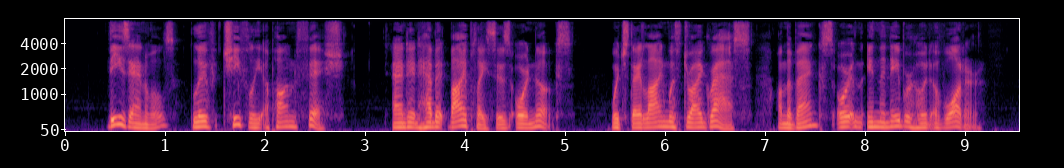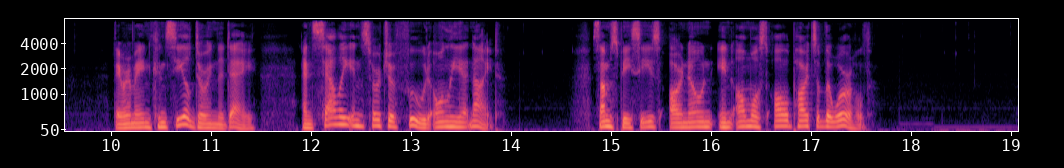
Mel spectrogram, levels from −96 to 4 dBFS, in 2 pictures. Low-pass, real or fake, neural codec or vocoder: 7.2 kHz; real; none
